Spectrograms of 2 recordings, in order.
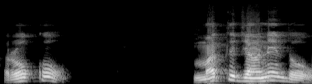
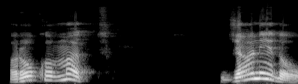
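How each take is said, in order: First: रोको set apart with rising pitch, then मत जाने दो as one phrase; pause after रोको. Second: रोको मत high as one phrase, long break, then जाने दो; pause after मत. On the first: Preacher shows listeners how meaning changes, pausing after रोको. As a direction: stop on रोको, then run मत जाने दो together. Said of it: "अगर रोको के ऊपर ठहर गए". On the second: Preacher shows listeners the reversed meaning, pausing after मत. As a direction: stop on मत, then release जाने दो higher and separately. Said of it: "अगर मत के ऊपर ठहर गए". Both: Shown as a demonstration.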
